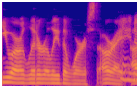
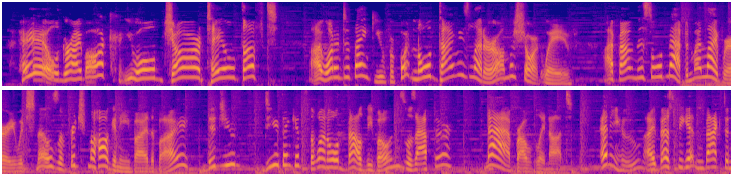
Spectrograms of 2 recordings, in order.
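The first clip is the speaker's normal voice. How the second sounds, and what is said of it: Old-timey character voice. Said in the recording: “gonna do my old timey voice”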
